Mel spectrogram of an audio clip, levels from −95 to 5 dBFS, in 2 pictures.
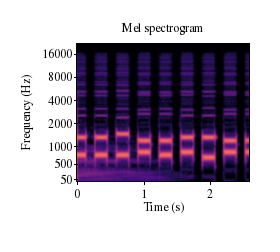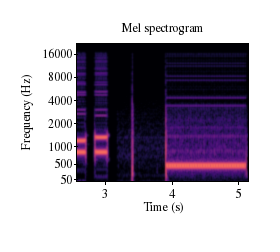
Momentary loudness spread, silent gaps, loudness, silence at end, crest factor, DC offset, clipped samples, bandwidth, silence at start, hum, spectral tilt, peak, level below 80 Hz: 8 LU; 3.09-3.17 s; -29 LUFS; 0.05 s; 16 dB; under 0.1%; under 0.1%; 17 kHz; 0 s; none; -4 dB/octave; -12 dBFS; -70 dBFS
